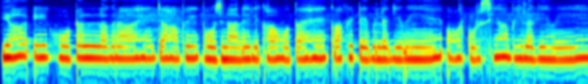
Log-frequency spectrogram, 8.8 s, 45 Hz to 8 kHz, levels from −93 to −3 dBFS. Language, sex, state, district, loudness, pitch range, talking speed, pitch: Hindi, female, Uttar Pradesh, Jyotiba Phule Nagar, -22 LUFS, 215-235 Hz, 165 wpm, 225 Hz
